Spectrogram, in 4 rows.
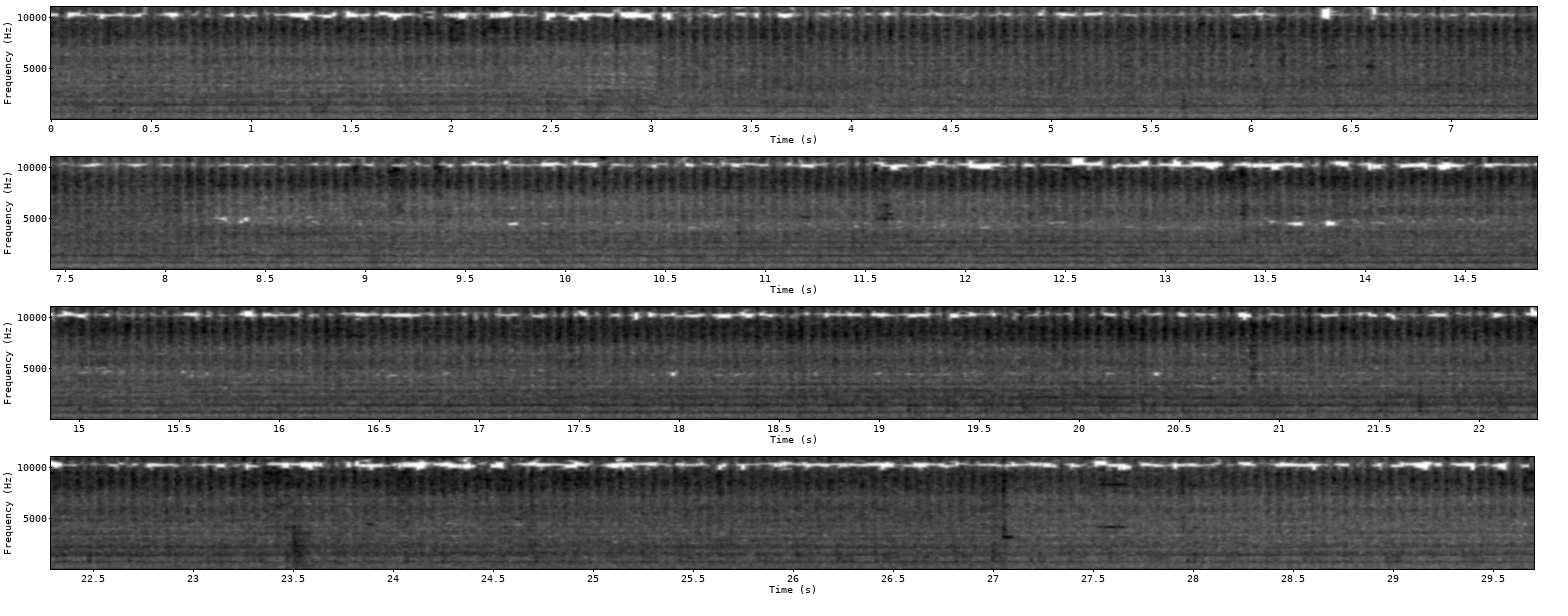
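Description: Mitsubishi BD2G crawler bulldozer's diesel engine running steadily with a deep rumble that swells a few seconds in and then holds.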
